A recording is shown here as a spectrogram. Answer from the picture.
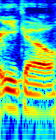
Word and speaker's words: Eco: damn game AO or Eco it's it's I thought it was IO as when I was younger but it's eco eco okay yeah okay I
